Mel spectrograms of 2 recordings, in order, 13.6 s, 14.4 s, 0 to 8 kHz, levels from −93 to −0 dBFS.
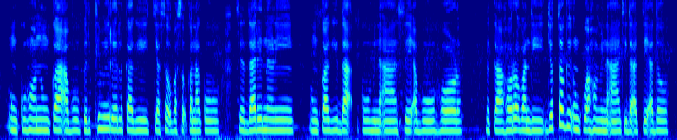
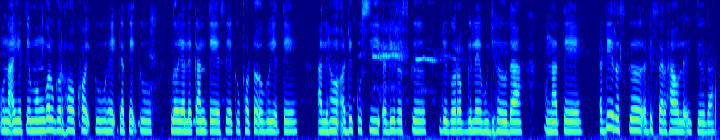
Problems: low volume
